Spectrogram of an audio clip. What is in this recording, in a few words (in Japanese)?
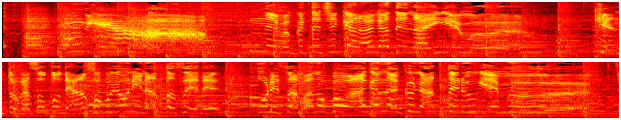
ボイスサンプル アニメ悪者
